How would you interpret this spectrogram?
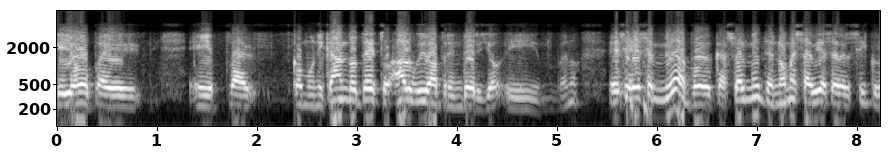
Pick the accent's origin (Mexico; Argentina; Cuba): Cuba; born there; moved away; que en mi patria donde nací. Así que es parte de mi patria acá también, mi segunda patria, la patria donde nacieron mis hijos. Pero me gustaría, este versículo, pienso hay veces que me gustaría que, pienso en Cuba cuando leo este versículo también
